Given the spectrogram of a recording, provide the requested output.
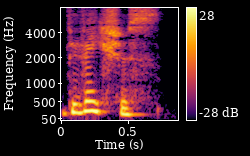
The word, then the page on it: vivacious: British English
